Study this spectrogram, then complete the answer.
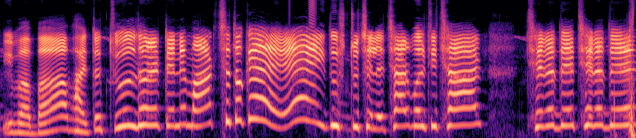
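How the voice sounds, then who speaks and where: A woman playing a mother in a family comedy sketch, scolding and coaxing and repeating words quickly. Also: extremely high pitch, animated, sharp tone, slight background noise.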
